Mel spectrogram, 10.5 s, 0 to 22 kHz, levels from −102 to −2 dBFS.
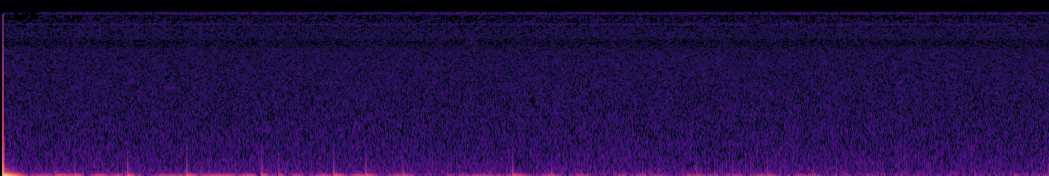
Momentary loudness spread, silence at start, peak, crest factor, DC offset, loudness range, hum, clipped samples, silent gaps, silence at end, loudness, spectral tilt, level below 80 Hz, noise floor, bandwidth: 1 LU; 0.05 s; -12 dBFS; 28 dB; under 0.1%; 1 LU; none; under 0.1%; none; 10.3 s; -57 LUFS; -5.5 dB/octave; -48 dBFS; -65 dBFS; 17 kHz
